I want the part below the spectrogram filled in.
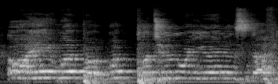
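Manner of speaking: high, slow, eager gym bro voice; a wide-eyed guy asking about your platoon; mock eager veteran in the gym.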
